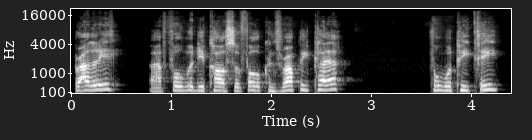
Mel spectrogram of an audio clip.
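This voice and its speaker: A man hosting a podcast, asking questions in an eager, casual way with fillers. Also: high voice. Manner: eager, quick interviewer with fillers. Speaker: podcast host. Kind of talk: casual interview chat.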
